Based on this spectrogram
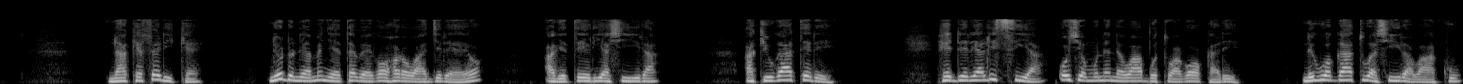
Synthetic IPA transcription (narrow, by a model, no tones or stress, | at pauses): nakɛfɛɾikɛ | neondoneamɛɲɛtɛwɛɣɔɦɔɾɔwad͡ʑeɾɛjɔ | aɣeteːɾiaɕiːɾa | kuɣaːteɾe | heːdeɾealisiaoɕiɔmonɛnɛwabotwaɣɔkaɾe | neɣwɔɡaːtuaɕiːɾawaːku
